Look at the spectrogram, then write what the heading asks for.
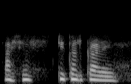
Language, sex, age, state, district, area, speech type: Kashmiri, female, 18-30, Jammu and Kashmir, Pulwama, urban, conversation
